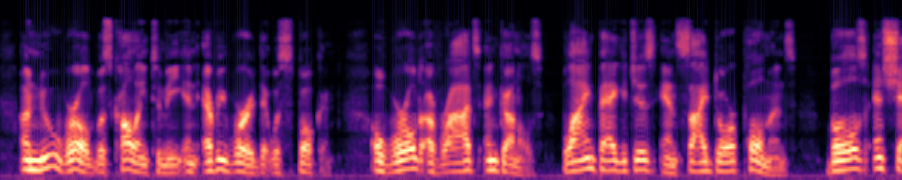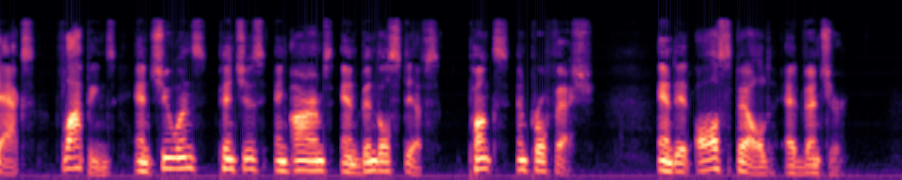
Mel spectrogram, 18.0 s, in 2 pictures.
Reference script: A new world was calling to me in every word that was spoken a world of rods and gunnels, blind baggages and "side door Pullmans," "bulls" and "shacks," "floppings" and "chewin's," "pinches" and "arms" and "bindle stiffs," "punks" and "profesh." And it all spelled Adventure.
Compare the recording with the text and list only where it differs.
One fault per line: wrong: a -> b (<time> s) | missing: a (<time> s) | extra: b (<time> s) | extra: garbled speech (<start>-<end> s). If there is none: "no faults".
no faults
